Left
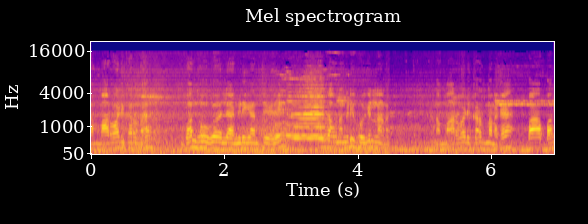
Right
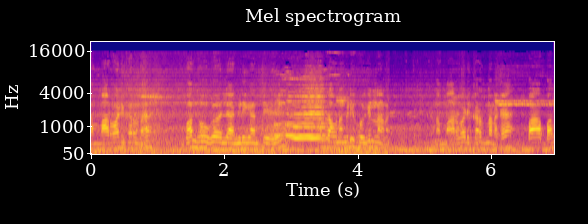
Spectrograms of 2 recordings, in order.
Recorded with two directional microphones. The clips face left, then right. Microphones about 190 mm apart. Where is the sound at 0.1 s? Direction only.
5° left (ahead or behind).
